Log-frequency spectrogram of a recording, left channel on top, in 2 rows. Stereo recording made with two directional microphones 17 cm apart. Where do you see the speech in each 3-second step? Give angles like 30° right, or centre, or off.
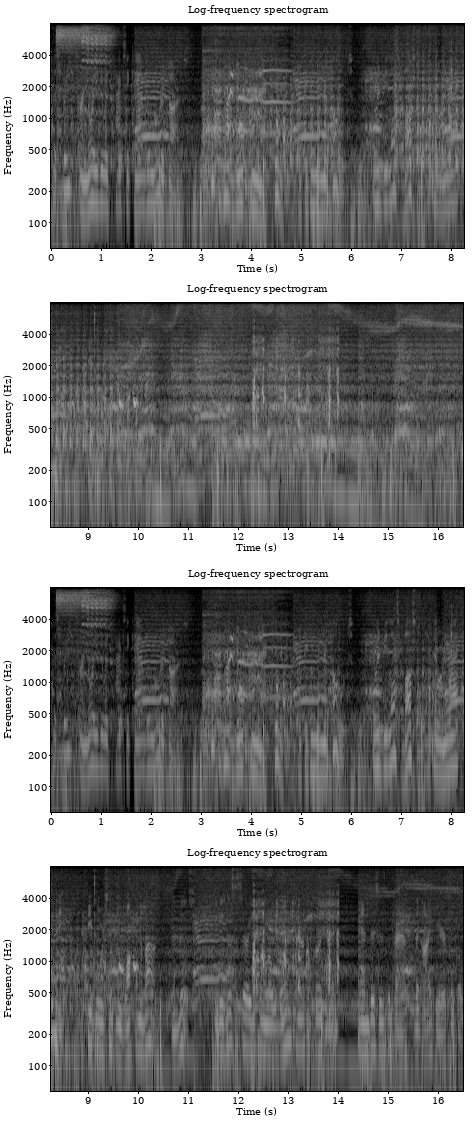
40° left, 10° left, 20° right, 40° right, 60° right, 60° right.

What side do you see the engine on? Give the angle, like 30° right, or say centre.
70° left.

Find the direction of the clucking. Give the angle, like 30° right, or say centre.
20° left.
